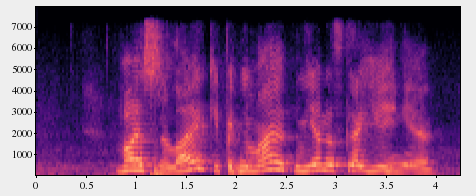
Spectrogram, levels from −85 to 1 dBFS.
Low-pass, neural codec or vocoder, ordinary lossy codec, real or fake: 7.2 kHz; codec, 16 kHz, 2 kbps, X-Codec, HuBERT features, trained on balanced general audio; none; fake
